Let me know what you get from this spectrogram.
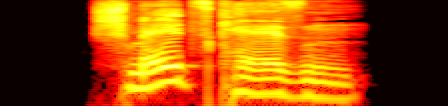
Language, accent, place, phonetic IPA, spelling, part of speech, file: German, Germany, Berlin, [ˈʃmɛlt͡sˌkɛːzn̩], Schmelzkäsen, noun, De-Schmelzkäsen.ogg
- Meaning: dative plural of Schmelzkäse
